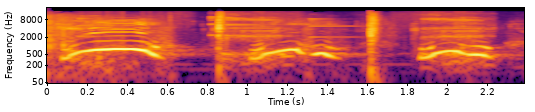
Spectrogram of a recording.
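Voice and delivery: short high loud whoops of alarm; gritos de susto. Real, not acted. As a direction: yelp "uh" with each hit. Fighting off an attack. (alaridos cortos y agudos)

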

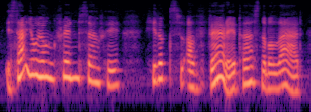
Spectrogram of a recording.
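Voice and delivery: high, loud gracious duchess; a great lady approving the lad; high grand-lady voice. A narrator's reading. The Duchess speaks.

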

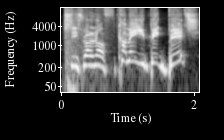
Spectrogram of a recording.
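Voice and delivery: high, frustrated shouting. Real, not acted. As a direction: yell in frustration. Chasing Bigfoot.

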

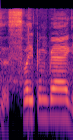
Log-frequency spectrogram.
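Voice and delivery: usual speaking voice

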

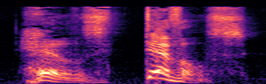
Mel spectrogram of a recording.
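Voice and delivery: slow, loud angry oath; cursing wolf. A narrator's reading. Bandit chief on seeing the wounded man, cursing. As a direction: spit out a drawn-out curse. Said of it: "cursed the wolf".

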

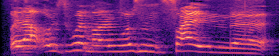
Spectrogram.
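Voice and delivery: slow words through real giggles; can't stop laughing. Real, not acted. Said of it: "I can't stop laughing".

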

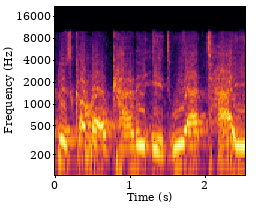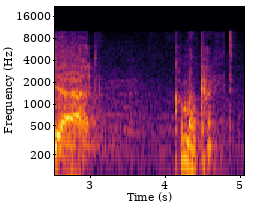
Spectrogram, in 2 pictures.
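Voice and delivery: slow gentle plea fading to a whisper; gentle pleading. Retold or imitated. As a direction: pastor gently begging, trailing into a whisper. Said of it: "pastor can be very gentle".

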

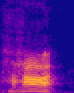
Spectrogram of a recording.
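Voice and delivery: sudden loud gloating laugh; triumphant "ha ha". Real, not acted. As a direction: burst out a loud victorious "ha ha". Triumph at finding spot unknown.

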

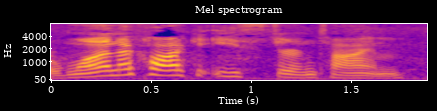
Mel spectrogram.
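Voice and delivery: normal talking voice

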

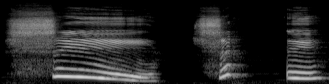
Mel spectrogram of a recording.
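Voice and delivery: teacher isolating sounds; sounding out ши. Shown as a demonstration. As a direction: split ши into Ш and И. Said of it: "Наступний склад".

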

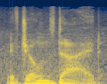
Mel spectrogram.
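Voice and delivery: ordinary delivery

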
